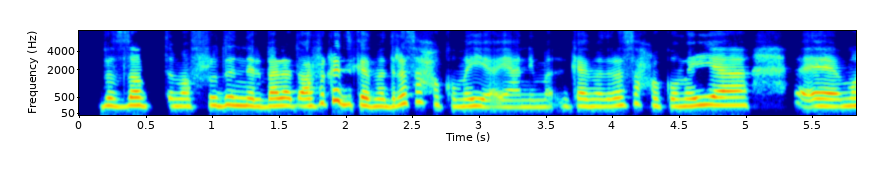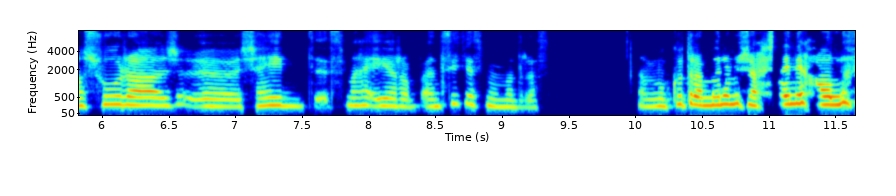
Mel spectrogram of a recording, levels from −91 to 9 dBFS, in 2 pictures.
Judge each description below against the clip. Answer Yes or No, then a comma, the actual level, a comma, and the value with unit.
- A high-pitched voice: Yes, high, 235 Hz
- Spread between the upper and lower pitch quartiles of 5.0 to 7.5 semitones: No, average, 3.1 semitones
